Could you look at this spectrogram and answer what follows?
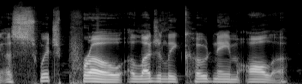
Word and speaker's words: Aula: Switch Pro, allegedly codename Aula. I think that's how you say it, A-U-L-A, so Aula, yeah.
